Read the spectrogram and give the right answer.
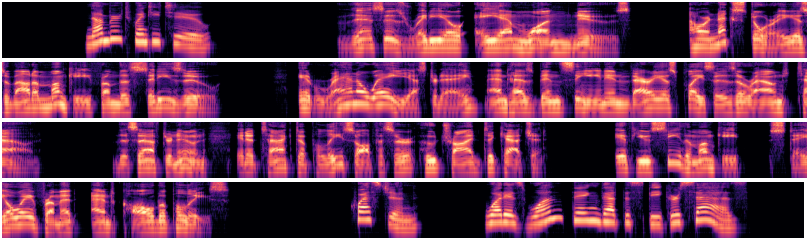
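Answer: A monkey that ran away from the zoo attacked a police officer.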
